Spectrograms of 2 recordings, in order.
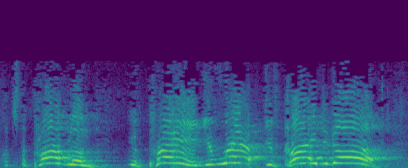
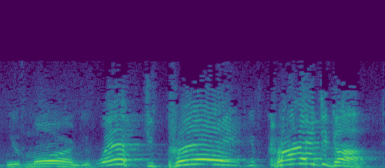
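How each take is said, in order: First: High, loud, slowed shout; shouted preaching. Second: Building to a loud, high cry; rising from firm to a loud high climax; preaching climax. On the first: Preacher shouting at his congregation, high and loud. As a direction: hammer the list out loud and high. Preacher repeats the climax louder. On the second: Preacher to the gluttonous, building loud and high. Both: Real, not acted.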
